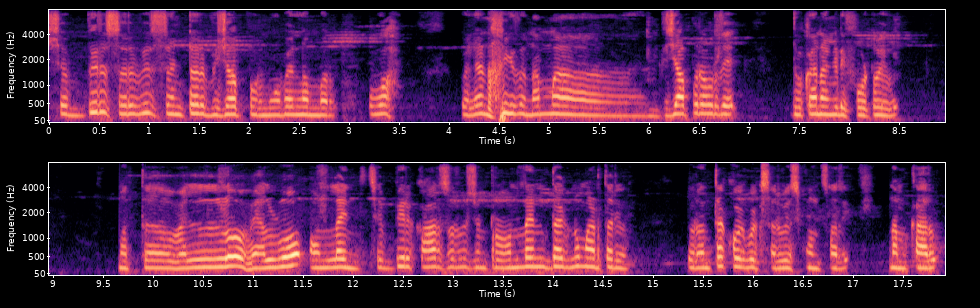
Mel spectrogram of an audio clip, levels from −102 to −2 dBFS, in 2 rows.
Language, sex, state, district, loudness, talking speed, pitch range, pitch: Kannada, male, Karnataka, Bijapur, -18 LUFS, 115 wpm, 195-230 Hz, 210 Hz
